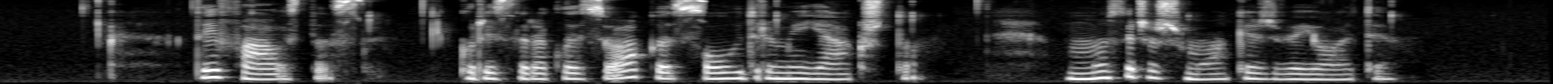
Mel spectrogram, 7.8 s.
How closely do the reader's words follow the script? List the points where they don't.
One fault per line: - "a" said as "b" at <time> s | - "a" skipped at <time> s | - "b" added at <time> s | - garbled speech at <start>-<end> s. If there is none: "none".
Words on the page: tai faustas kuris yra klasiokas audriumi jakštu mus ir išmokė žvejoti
none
